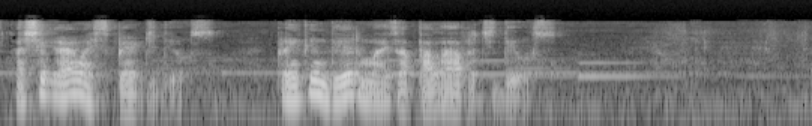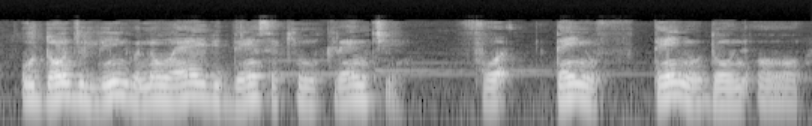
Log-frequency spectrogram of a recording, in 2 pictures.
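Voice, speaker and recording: A man with a Brazilian Portuguese accent teaching a Bible study in a sermon style, speaking slowly and deliberately and addressing the listener directly. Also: medium pitch, warm tone. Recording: slightly dull recording with faint music.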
